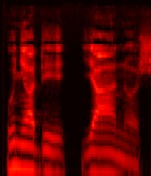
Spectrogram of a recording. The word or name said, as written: Hunyadi, János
